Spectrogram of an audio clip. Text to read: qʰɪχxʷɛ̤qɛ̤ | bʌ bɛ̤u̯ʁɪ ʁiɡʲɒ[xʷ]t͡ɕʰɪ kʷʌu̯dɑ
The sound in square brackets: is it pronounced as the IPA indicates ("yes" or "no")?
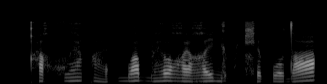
no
